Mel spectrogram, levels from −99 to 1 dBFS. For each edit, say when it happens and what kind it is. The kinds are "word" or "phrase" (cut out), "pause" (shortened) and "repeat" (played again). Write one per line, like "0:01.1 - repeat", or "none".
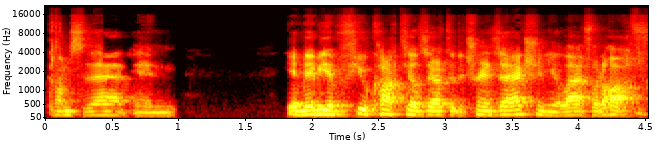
none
